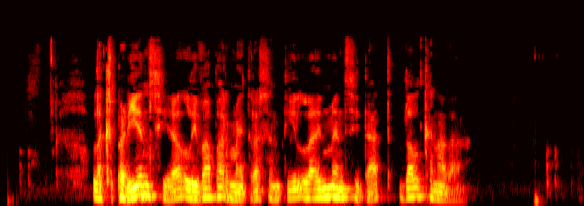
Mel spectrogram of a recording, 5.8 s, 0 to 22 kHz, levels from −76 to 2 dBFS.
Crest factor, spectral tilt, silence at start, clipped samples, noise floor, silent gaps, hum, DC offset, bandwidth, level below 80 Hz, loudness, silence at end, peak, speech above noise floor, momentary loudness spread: 20 dB; -6 dB/octave; 0.5 s; under 0.1%; -67 dBFS; none; none; under 0.1%; 11.5 kHz; -52 dBFS; -21 LUFS; 0.45 s; -2 dBFS; 47 dB; 14 LU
